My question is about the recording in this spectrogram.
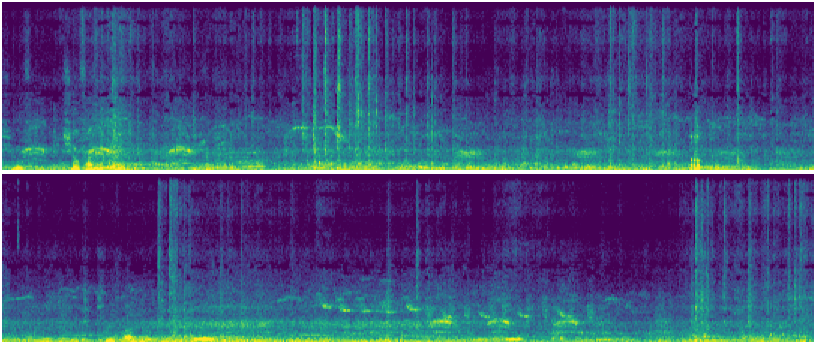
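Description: Domestic pigeons cooing in the background, low repeated calls throughout.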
